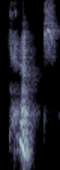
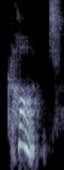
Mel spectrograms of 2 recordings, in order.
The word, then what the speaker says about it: can't: forgot in this case you can actually pronounce can't in two different ways if you're referring to american english then you say can't but british people say can't so i can't or i can't so that's a wrap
